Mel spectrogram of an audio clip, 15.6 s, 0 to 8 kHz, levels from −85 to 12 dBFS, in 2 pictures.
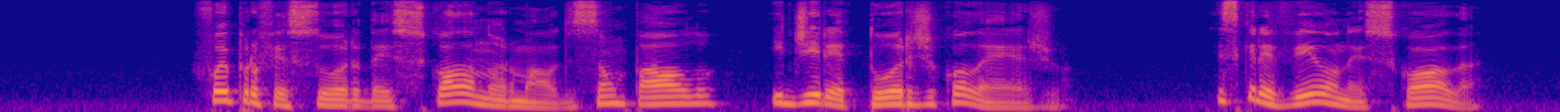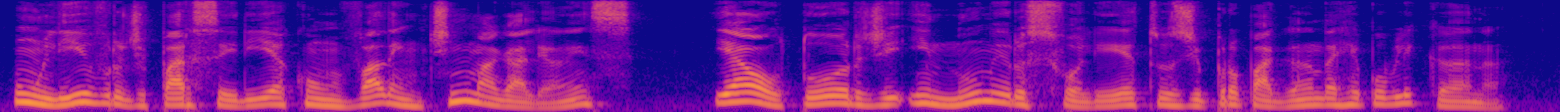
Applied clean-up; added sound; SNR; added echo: none; none; none; none.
